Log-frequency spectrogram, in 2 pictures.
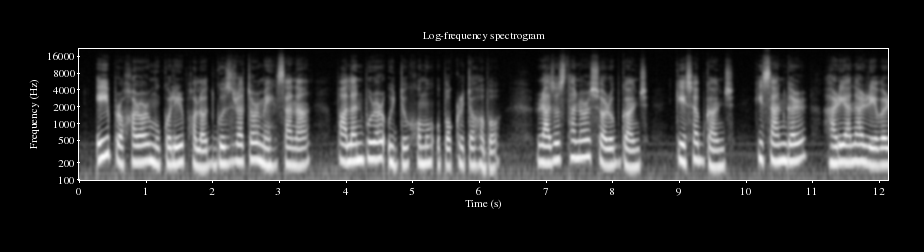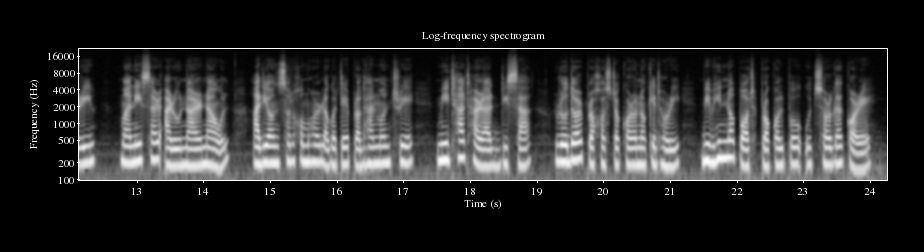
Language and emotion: Assamese, neutral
